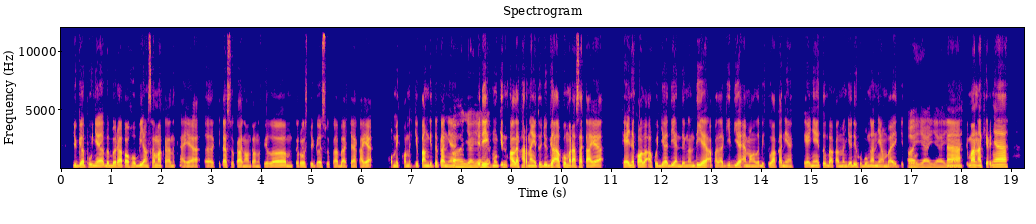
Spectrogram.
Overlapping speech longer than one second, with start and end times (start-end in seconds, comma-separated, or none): none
